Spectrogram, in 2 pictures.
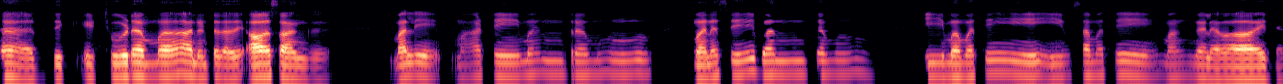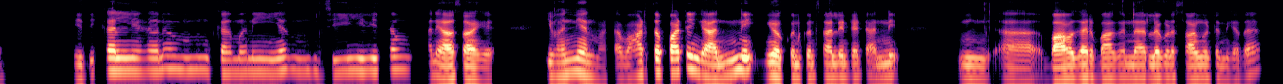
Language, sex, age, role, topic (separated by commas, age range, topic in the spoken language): Telugu, male, 35-39, guest, పెళ్లి మేహందీ లేదా రిసెప్షన్ గుర్తొస్తే మీకు ముందుగా గుర్తుకు వచ్చే పాట ఏది?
